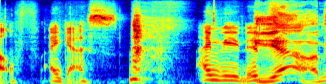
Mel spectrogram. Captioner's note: laugh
